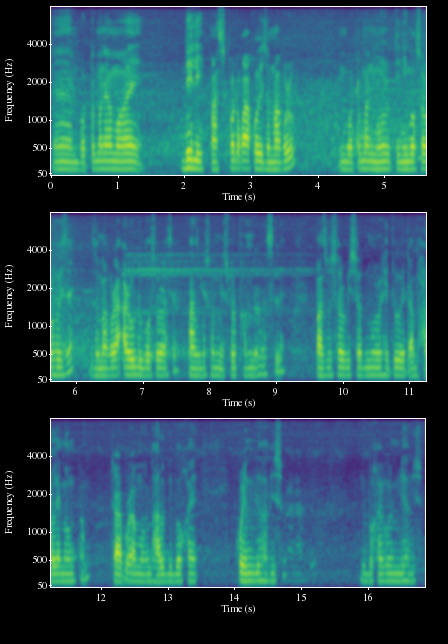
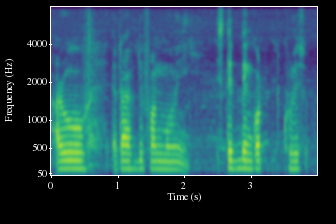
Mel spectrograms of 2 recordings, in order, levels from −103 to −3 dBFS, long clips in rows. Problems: constant background noise, background conversations at intervals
